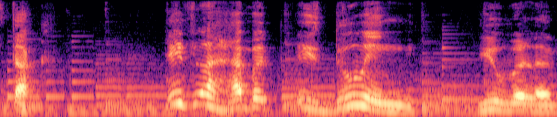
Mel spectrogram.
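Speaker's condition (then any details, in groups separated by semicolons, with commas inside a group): Cerebral palsy; legs affected, doubted legs could last 6 continuous hours, cycled 6-7 hours daily for 7 months; some words unclear, certain letters flat, trouble formulating words, worse when mouth tires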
